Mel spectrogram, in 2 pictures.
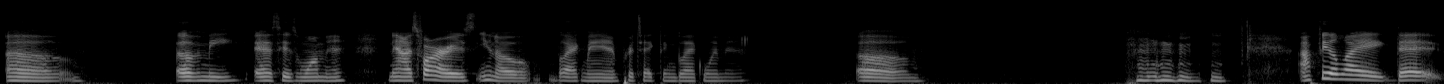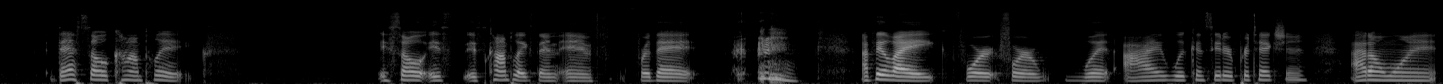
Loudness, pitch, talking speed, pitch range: -33 LUFS, 180 Hz, 100 wpm, 165-195 Hz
